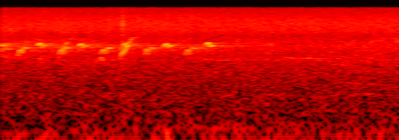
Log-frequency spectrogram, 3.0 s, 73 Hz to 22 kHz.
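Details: An adult male Crested shrike-tit, or possibly another individual, at a small pond in Capertee Valley, NSW, in March or October, gives quick thin high chipping notes, about three a second for 1.5 seconds, fading into soft rustling.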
